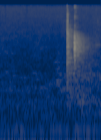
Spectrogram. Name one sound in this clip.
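A cue tip knocks sharply against a ball.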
